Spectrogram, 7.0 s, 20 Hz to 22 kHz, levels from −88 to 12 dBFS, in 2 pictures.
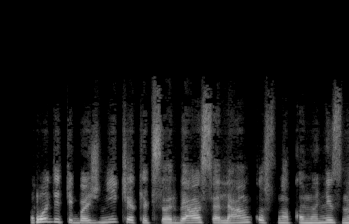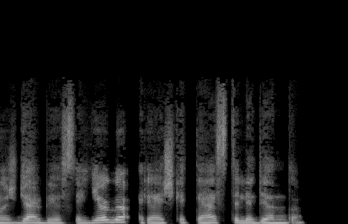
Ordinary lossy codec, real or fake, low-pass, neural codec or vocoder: MP3, 64 kbps; fake; 14.4 kHz; codec, 32 kHz, 1.9 kbps, SNAC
